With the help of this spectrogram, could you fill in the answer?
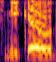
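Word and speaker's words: Niko: Okay, like I said, my name's Nico. That's N-I-K-O. And then calling from the Bank of Cardiff, and that's spelled C-A-R-D-I-F-F, as in Frank.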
